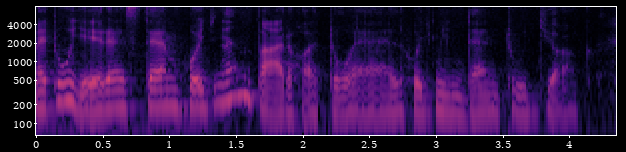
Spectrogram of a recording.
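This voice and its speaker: Dark and mellow, a woman's very deep, low voice moves at a fairly slow pace. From Hungary, Veszprém county. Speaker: physician and writer. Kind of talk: interview on stage. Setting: stage with audience.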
